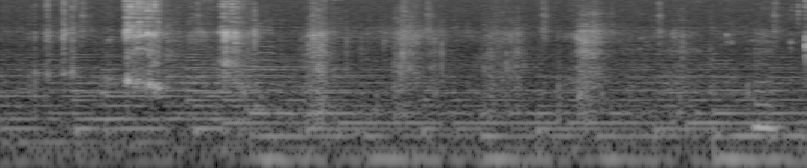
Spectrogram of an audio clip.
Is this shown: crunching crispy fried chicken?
yes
